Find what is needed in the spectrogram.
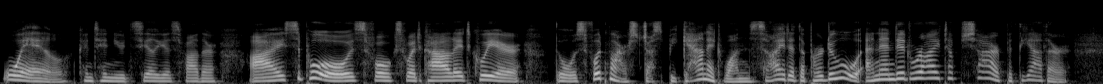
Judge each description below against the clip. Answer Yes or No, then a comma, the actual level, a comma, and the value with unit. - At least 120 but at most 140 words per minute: No, average, 165 wpm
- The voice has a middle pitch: Yes, medium, 175 Hz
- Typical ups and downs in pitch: No, wide, 6.4 semitones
